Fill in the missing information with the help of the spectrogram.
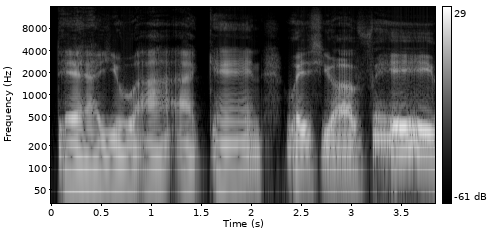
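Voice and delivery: slow, loud teasing scold; mock his old refrain; scolding wife. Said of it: "the ogre's wife said".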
